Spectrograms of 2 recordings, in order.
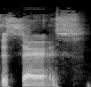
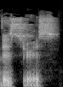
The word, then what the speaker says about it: Viserys: And to correct myself from earlier, it's pronounced Viserys, not Viserys.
